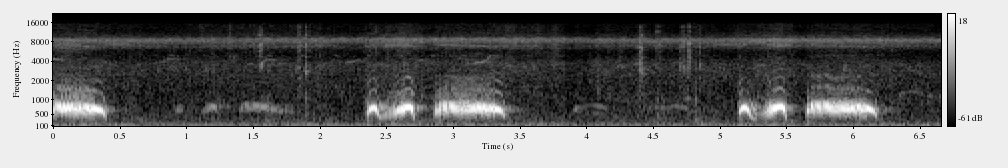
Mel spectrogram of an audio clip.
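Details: Spotted dove of Java giving sharp, close-set coos meant to draw other doves into calling; each phrase is a quick double coo and then one long, even, falling coo, heard twice after an opening note.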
